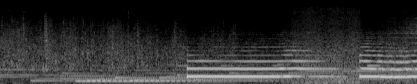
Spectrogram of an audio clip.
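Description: A spiral horn shell blown like a horn as a call for help: a lower note swells up, then a loud, steady horn blast is held for about two seconds, breaks briefly, and starts again near the end.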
